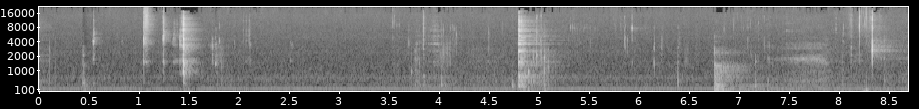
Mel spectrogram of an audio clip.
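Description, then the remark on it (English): A Cigar City Florida Cracker beer is opened with a short fizzy crack amid light clinks and handling noises, followed by a soft sip, over a faint steady hum with no talking. “But I've had this before, but let's open it up and take a sip.”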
